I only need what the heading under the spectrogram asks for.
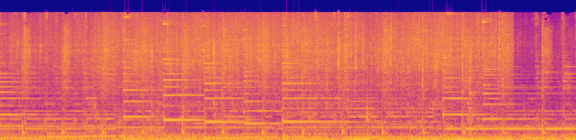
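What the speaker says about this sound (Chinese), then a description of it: "热锅落油，爆香啲红葱头、" Shallots, garlic and ginger spit in hot oil in a wok, a steady dense crackling hiss that runs the whole time beneath loud melodic background music.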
